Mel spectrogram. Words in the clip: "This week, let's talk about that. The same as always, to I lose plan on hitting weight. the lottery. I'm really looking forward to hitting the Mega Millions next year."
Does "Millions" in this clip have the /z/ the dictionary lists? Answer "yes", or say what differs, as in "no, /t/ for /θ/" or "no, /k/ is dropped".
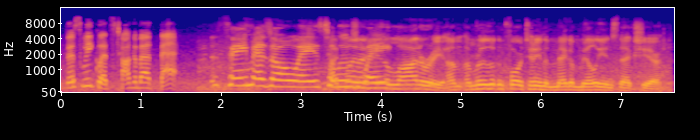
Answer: yes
